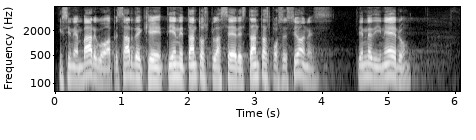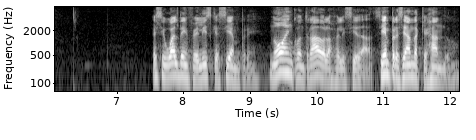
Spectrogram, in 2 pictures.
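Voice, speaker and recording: A man with a Guatemalan Spanish accent preaching a sermon as pastor, swinging from loud emphatic peaks to quiet low asides and often calling out to his brothers. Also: measured pace. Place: church sanctuary. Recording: long reverb of a church hall.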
